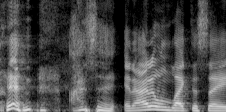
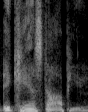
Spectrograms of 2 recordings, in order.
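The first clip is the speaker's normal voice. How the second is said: much lower and softer; imitated confiding aside; 7 semitones lower, 11 dB quieter than usual. Yogurt shop dude advising a customer, imitated low confiding. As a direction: drop it right down, as if passing on a secret.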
